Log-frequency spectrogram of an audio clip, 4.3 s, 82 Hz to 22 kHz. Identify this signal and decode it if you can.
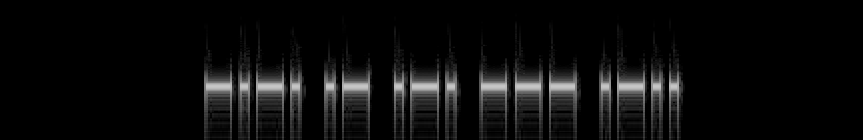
Morse code, heard as a keyed tone, about 28 wpm, 700 Hz. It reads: CAROL
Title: USA Common Names - 28wpm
